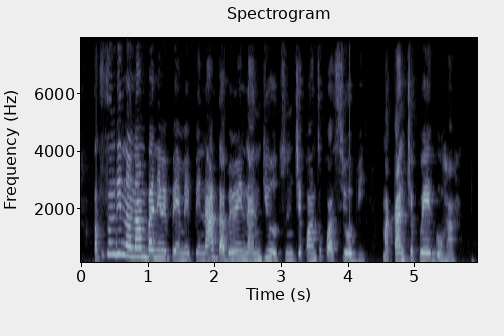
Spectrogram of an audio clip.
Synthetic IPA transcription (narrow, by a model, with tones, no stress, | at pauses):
ɔ˨tʊ˦tʊ˦n̩˦dɪ˦nɔ˨na˨m̩˦ba˨ne˦me˦pe˦e˦˨me˨pe˨na˨a˦da˨bɪ˦ɾɪ˦na˨n̩˦dɪ˦o˨tu˨n̩˦t͡ʃe˦kʷa˦n̩˦tʊ˦kʷa˨si˦o˦bi˨ | ma˨ka˨n̩˦t͡ʃe˦kʷe˦ɡo˨ɦa˦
